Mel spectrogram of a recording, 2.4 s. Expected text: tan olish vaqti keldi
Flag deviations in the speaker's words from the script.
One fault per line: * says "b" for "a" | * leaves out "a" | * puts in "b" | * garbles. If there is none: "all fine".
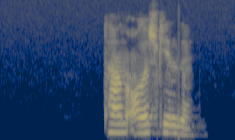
* leaves out "vaqti"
